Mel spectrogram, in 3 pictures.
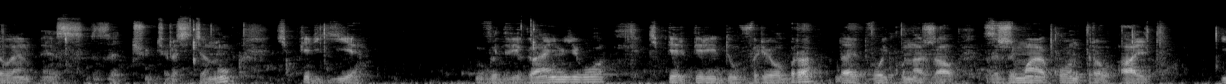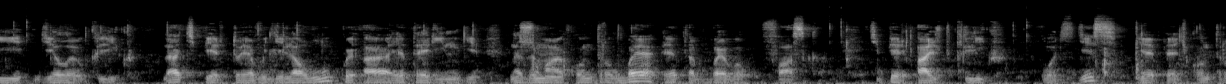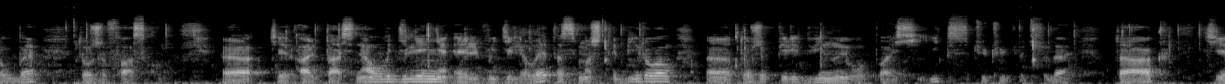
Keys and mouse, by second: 2.2 middle click, 3.2 e, 6.3 2, 8.7 middle click, 12.3 ctrl+alt+right click, 13.5 middle click, 14.8 middle click, 16.5 middle click, 22.3 alt+right click, 24.0 ctrl+b, 25.9 click, 27.4 alt+a, 27.6 middle click, 29.8 s, 30.8 middle click, 31.9 g, 35.1 middle click, 35.9 middle click, 36.4 shift+middle click.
